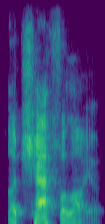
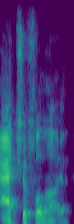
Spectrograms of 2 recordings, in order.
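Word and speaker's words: Atchafalaya: is actually uh yeah a chat for liar emphasis on the second syllable not not atrophilia that's how we know you're not from around here if you say atrophilia then we know second syllable remember that y'all heard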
